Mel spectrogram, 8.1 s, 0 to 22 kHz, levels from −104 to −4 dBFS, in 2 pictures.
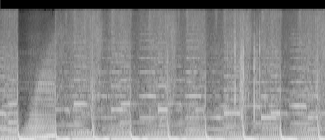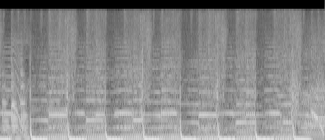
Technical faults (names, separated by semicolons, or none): cable scratch noise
